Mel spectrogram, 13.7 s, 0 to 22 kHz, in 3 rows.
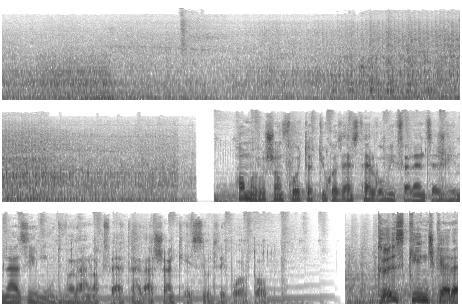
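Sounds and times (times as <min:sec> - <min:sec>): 
heavy truck turning at excavation site: 0:00.0 - 0:06.6
outdoor worksite background: 0:00.0 - 0:13.7
speech: 0:07.0 - 0:12.2, 0:12.9 - 0:13.7.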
